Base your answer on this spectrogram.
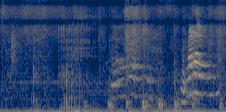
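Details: Indoor cat begging for breakfast in the morning: a run of soft, low purring chirps building into two rising-and-falling meows, with faint household noise and a steady low hum behind.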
